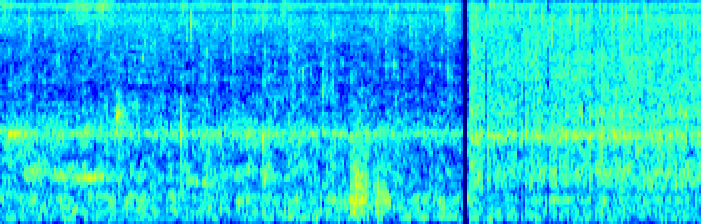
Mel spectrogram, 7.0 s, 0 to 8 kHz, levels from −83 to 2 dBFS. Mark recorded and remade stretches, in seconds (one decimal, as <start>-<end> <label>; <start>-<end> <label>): 0.0-5.5 recorded; 5.5-6.6 remade; 6.6-7.0 recorded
